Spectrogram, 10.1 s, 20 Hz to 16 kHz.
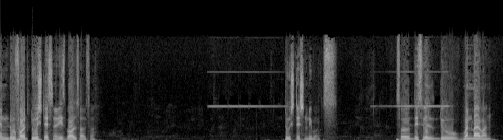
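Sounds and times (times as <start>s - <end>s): high-pitched electronic beep: 4.2s - 6.1s, 7.4s - 9.2s.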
